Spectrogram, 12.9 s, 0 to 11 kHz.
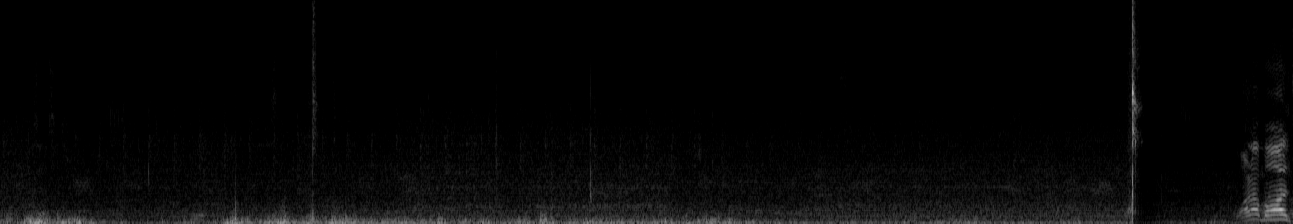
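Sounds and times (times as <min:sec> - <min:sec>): wind buffeting microphone: 0:00.0 - 0:12.4.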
